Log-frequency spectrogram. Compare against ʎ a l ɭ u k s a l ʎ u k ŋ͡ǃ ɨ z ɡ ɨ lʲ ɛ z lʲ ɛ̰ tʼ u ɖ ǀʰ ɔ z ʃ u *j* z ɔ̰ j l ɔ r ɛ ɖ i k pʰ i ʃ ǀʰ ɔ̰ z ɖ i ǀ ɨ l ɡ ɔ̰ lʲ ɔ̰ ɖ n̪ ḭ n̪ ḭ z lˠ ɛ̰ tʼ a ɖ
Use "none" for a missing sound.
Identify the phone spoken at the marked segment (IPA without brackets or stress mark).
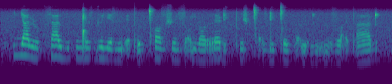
j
